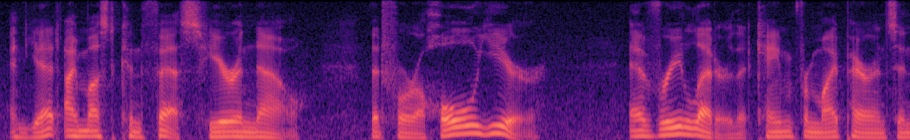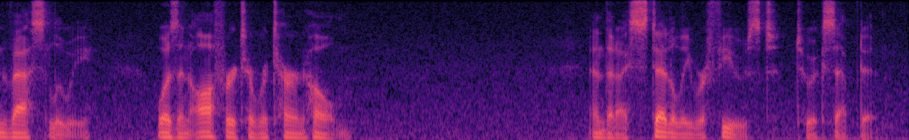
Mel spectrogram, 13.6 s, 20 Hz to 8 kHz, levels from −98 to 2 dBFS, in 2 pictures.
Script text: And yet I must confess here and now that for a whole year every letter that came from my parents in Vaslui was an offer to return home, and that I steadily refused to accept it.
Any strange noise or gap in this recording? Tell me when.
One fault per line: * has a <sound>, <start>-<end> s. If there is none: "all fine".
all fine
